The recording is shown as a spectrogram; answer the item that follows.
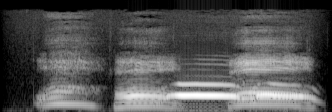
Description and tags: This audio represents whe a group of people celebrate something.
Celerating, Party, Sound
